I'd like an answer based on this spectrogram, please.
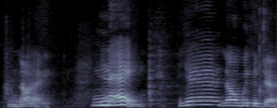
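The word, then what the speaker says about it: nei: Nay? Nay. N-E-I. How should I say it and sound? N-E-I. Yeah, how do I pronounce it? Nay. Nay. Okay, nay like the horses. Nay. Nay. In Norwegian.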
